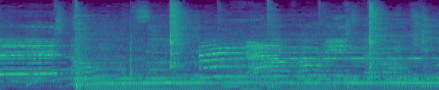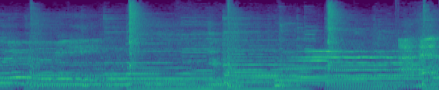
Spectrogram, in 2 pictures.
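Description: Live country song: a man singing over a strummed acoustic guitar, with a steel guitar playing sliding, held notes.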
